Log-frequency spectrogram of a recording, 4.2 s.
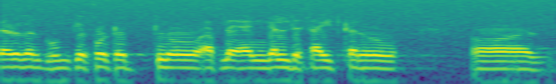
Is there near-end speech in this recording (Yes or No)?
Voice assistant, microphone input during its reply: No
